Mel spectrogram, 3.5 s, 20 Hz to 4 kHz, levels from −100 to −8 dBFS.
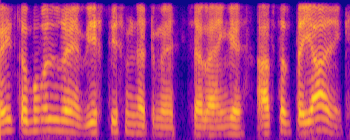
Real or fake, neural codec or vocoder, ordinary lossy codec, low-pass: fake; codec, 16 kHz, 8 kbps, FreqCodec, smaller model; none; 3.6 kHz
